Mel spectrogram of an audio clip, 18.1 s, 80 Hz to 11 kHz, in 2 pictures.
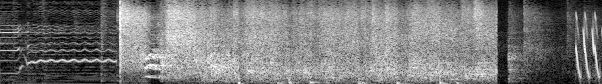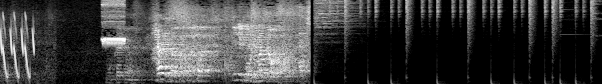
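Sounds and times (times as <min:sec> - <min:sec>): rubber balls bouncing on floor: 0:03.5 - 0:07.5
falling whistle notes: 0:10.6 - 0:10.9.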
